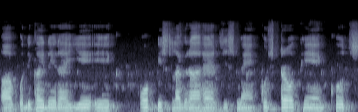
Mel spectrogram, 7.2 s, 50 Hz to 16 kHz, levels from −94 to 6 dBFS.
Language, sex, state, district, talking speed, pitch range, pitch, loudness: Hindi, male, Rajasthan, Bikaner, 135 wpm, 105-110 Hz, 105 Hz, -19 LUFS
